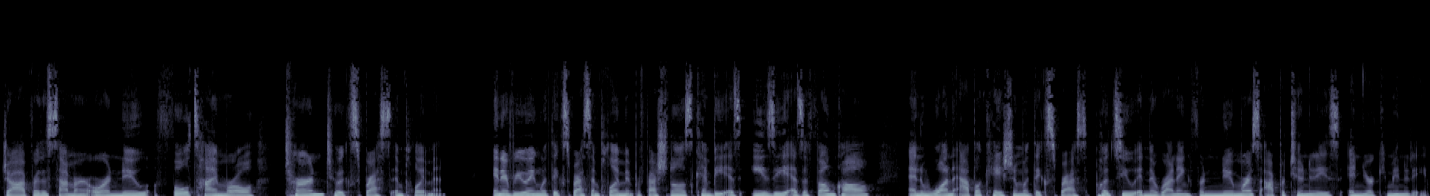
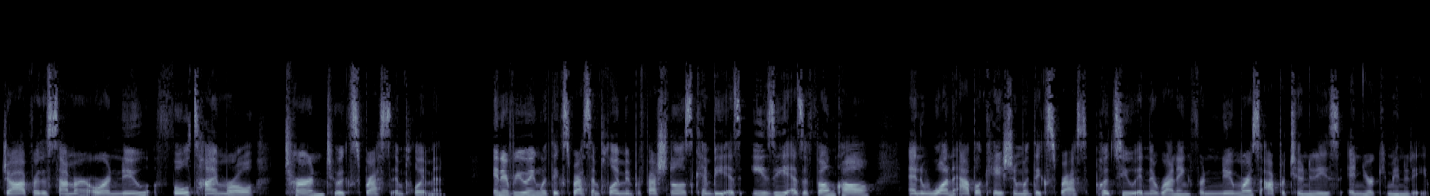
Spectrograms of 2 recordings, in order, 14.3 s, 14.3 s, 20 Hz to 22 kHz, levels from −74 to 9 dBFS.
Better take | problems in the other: first | thin; very; fading below 300 Hz

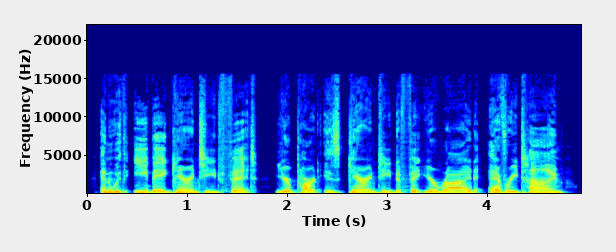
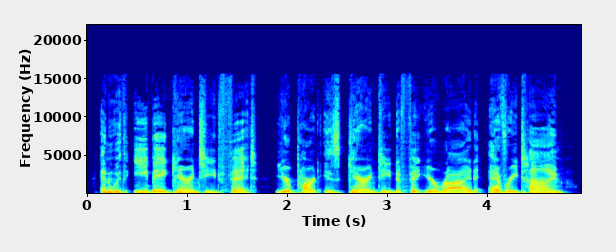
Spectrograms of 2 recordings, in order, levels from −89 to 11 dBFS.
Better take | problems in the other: neither | none

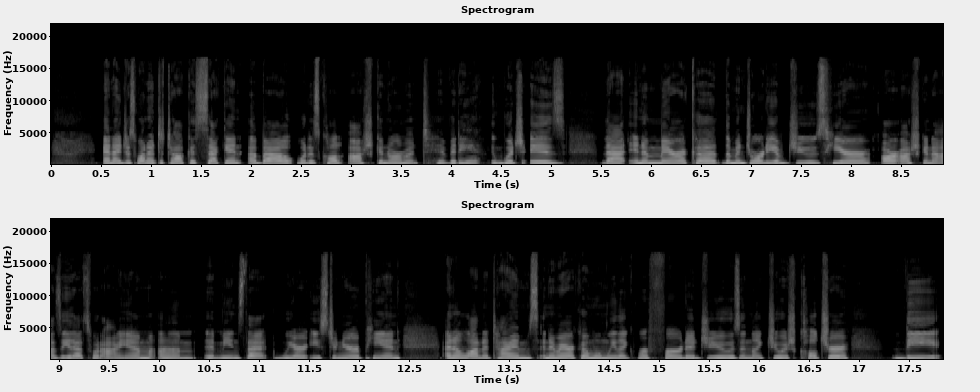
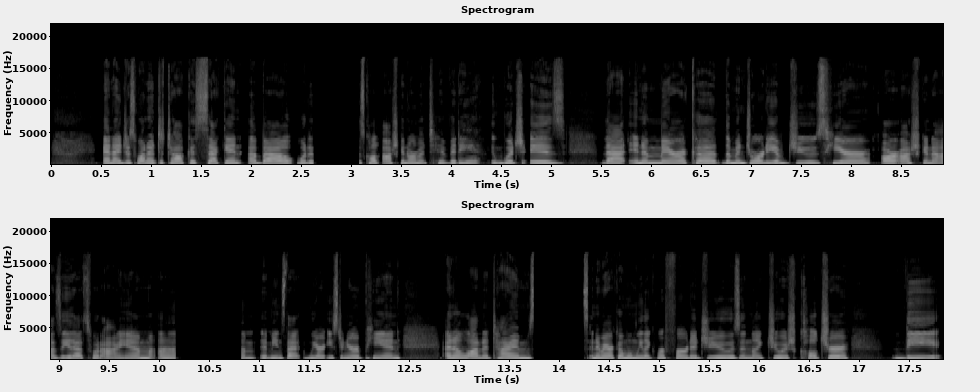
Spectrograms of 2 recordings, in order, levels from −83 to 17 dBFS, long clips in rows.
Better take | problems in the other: first | audio freezing; at 2.5 s, at 10 s for 0.5 s and at 14 s for 0.5 s

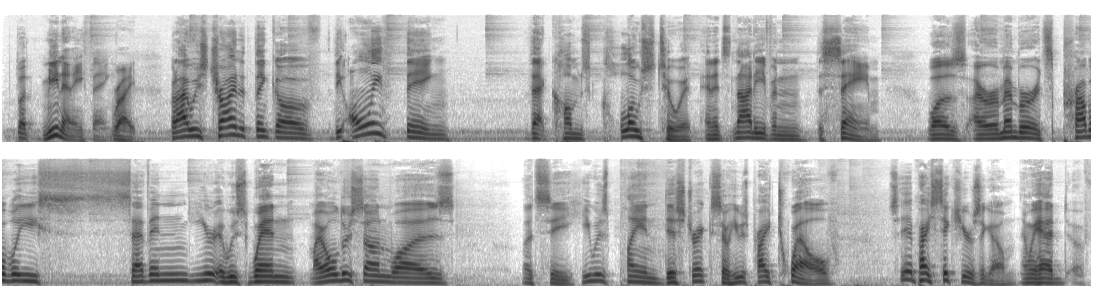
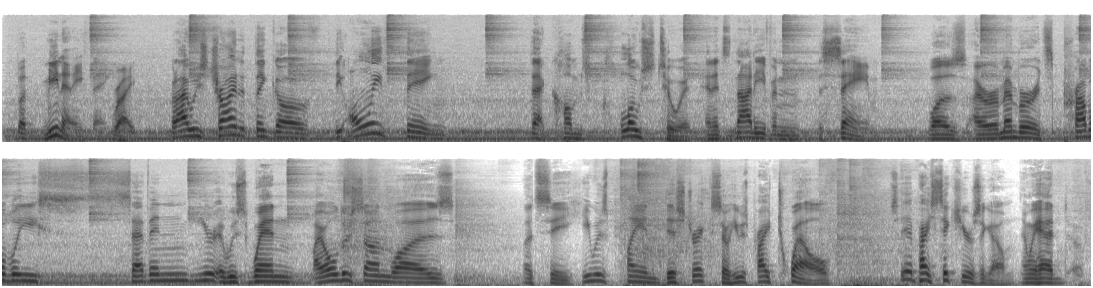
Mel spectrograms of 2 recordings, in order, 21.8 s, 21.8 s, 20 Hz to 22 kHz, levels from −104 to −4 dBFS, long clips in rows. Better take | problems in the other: first | household noises; loud; throughout; 8 dB below the speech; faint in the first

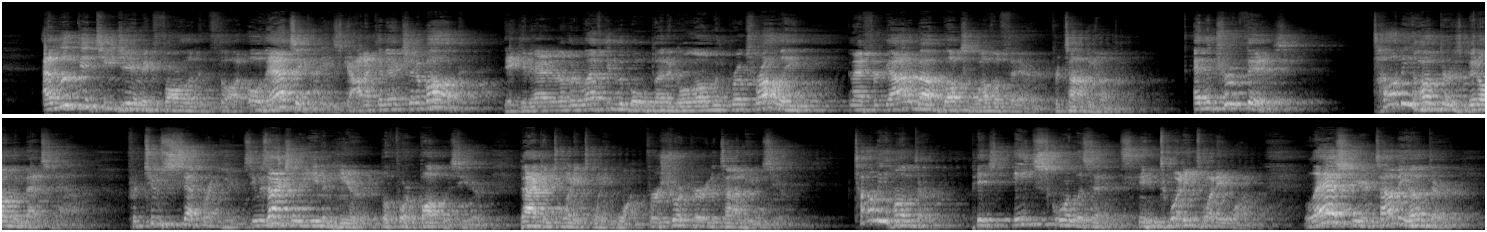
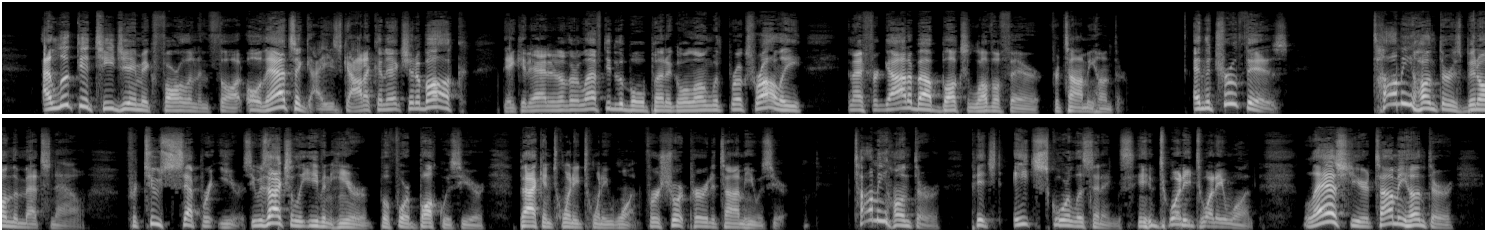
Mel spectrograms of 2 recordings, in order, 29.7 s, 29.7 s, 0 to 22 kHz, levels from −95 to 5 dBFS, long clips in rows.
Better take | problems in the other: second | room echo; noticeable; dies away in 0.9 s // off-mic speech; somewhat distant

